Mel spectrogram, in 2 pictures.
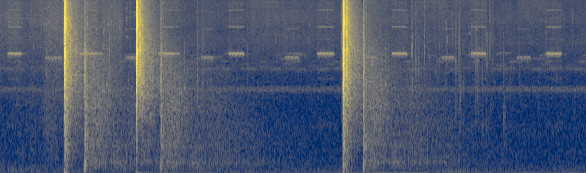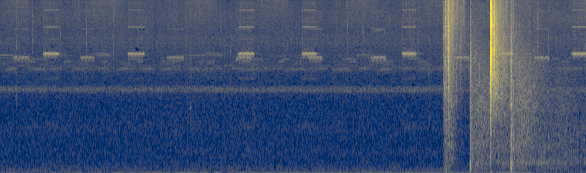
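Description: An assault rifle fires single shots that echo outdoors.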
